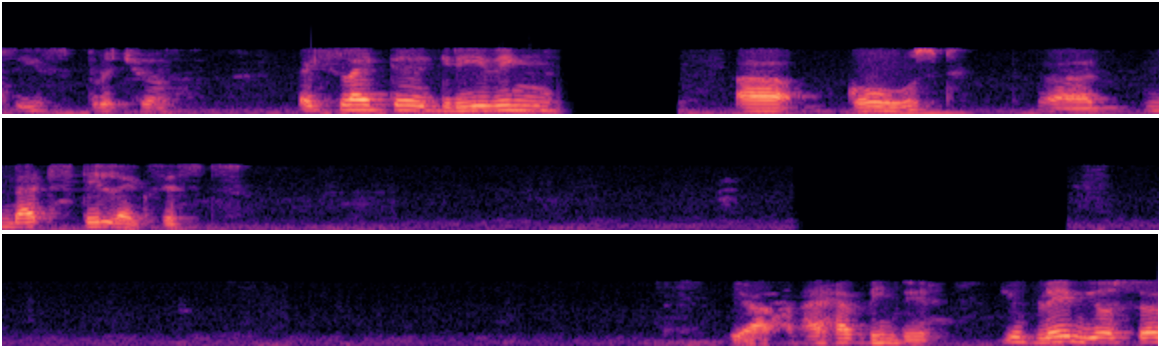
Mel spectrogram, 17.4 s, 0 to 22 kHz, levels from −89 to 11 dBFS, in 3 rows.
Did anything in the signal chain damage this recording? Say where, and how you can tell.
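Yes, call audio freeze at 2.78–3.40 s, after "like a grieving" and before "uh ghost uh that", and at 9.73–11.13 s. Each is a brief fading tail then silence, about 0.55 s and 1.35 s, with the speech resuming intact but later. The likely cause is delayed packets draining the jitter buffer, with the call path's 4 kHz band limit pointing to G.711.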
